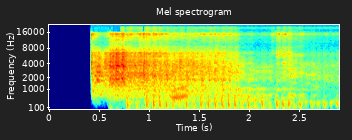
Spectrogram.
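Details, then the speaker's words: Honda Supra X (older model) electric start after fixing weak, unstable battery charging with a diode: brisk, even starter cranking, then the engine catches at once on a single press and settles; starts strongly, normal electric start. "Langsung hidup Mas sekali pencet langsung hidup kita matikanah kita start lagi mas ya langsung Mas ya"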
